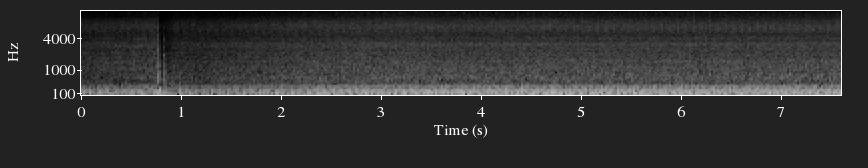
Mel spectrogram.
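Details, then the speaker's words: 2013 Dodge Avenger salvage rebuild, engine started and settling to normal idle for an alternator check with no load, which read alternator good: smooth, even low hum at steady idle, no knocks, misses or whine; normal idle. "Alright, so just start it up. Now we'll wait for it to get down to its normal idle."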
